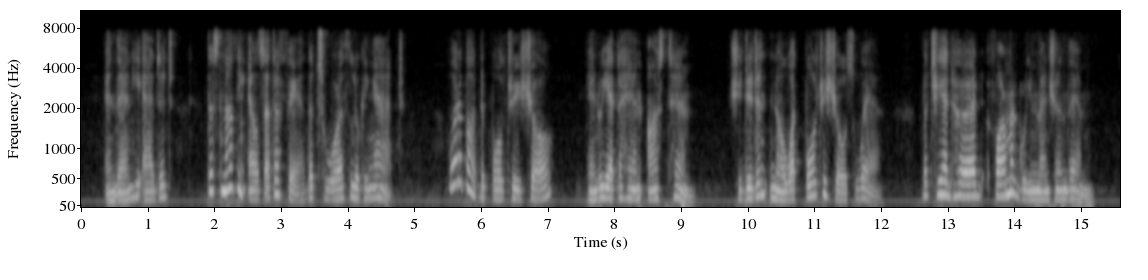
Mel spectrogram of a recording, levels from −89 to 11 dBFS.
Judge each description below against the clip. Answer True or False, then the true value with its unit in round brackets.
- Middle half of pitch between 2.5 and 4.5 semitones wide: False (5.5 semitones)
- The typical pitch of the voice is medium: True (160 Hz)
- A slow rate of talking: False (145 wpm)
